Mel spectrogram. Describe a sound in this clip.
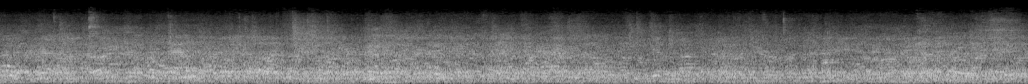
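A choir of men and boys sings together in a reverberant room.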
